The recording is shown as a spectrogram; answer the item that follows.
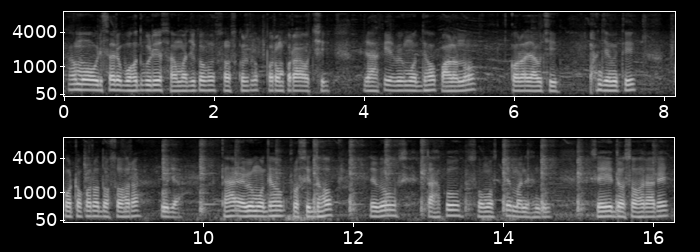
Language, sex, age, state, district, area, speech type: Odia, male, 18-30, Odisha, Subarnapur, urban, spontaneous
